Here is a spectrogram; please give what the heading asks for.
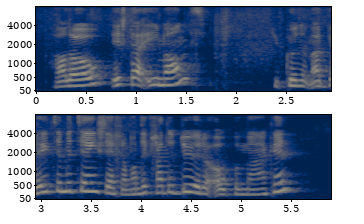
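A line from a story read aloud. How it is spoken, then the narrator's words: Loud call. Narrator (Dutch): riep hij hardop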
